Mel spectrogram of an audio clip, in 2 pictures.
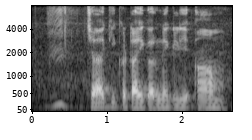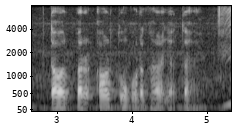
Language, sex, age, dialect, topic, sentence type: Hindi, male, 25-30, Awadhi Bundeli, agriculture, statement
